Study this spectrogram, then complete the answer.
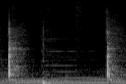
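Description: Knife chopping tomato chunks on a cutting board while making raw vegan zucchini pasta: three crisp, close chops spaced about half a second apart, with faint kitchen room tone between them.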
